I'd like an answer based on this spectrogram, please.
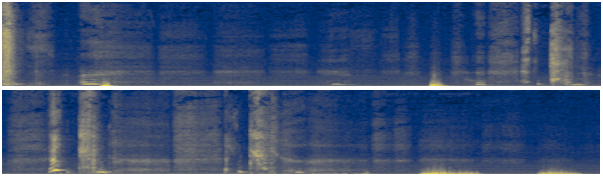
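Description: Several sharp sneeze bursts with sniffing and congested breaths between them, fitting repeated sneezing with a head cold.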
